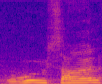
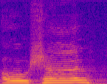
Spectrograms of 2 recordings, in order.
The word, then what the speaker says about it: Wouxun: It's called a Wouxun or Ocean, or however you'd like to pronounce it.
